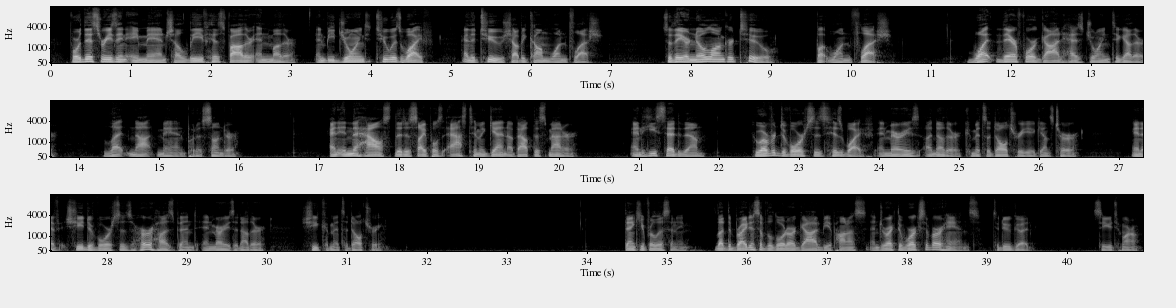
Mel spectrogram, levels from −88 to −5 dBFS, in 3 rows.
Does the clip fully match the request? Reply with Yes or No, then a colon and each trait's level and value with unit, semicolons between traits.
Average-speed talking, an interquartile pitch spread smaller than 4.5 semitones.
No: average, 165 wpm; average, 5.3 semitones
